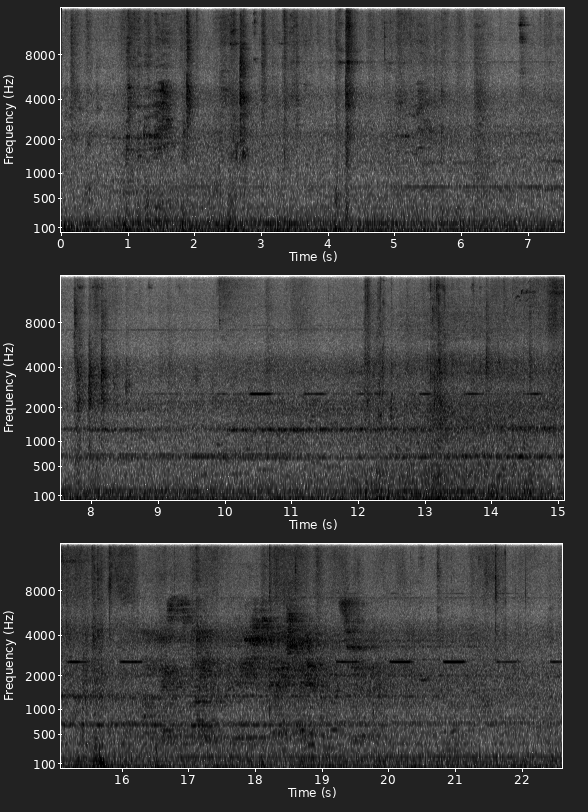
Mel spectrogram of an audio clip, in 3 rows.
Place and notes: Neuhauser Straße, 慕尼黑德國 - S- Bahn
S- Bahn, Line S8, In the compartment
Munich, Germany, May 2014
